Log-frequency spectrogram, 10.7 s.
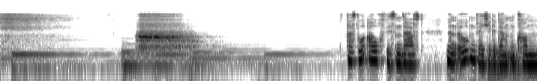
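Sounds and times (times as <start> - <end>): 
deep breathing during a guided relaxation: 0.0 - 1.8, 2.6 - 4.5
soft, sustained musical drone: 0.0 - 5.6
speech: 0.2 - 0.6, 6.9 - 10.7.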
